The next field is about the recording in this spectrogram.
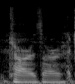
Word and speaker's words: Charizard: Well, I finally, it took forever, and it was only recently that I got my, is it Charizard? – Yep, Charizard.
